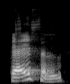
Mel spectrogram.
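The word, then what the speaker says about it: castle: है दुर्ग होता है कैसल तो कैसल में टी साइलेंट है कैसल ऑफेन ऑफेन में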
